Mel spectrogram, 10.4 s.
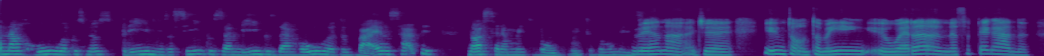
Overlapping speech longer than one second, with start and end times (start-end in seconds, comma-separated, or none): none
